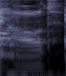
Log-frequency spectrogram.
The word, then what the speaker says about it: Auld: And in Scottish, it's spelled A-U-L-D. But it's just say old. – It's pronounced old. – Yeah. – It means old.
